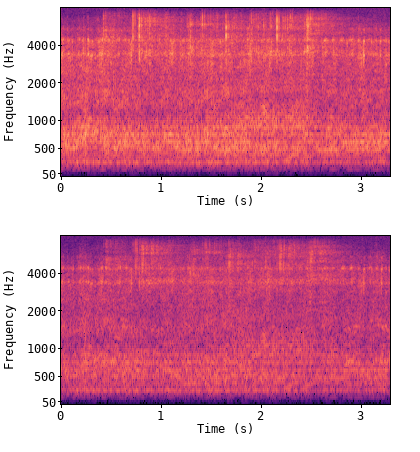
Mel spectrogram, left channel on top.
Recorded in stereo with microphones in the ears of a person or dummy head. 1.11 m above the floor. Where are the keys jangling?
50° left (ahead or behind), 6 m; by 2.6 s 60° left (ahead or behind), 6.5 m.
